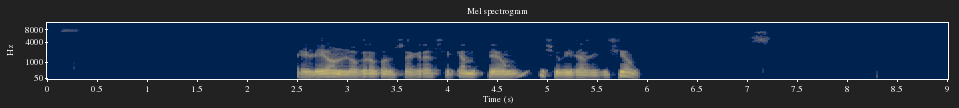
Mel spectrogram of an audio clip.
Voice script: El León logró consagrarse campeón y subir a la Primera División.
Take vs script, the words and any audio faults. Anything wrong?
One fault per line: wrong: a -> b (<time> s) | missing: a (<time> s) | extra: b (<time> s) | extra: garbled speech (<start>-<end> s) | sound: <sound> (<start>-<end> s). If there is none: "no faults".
missing: la Primera (5.4 s)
